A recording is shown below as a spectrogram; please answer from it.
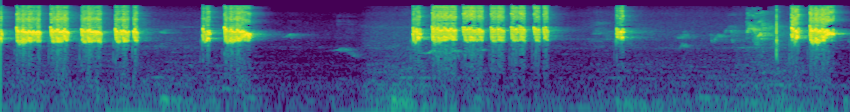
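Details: White-rumped shama, known locally as murai batu, singing vigorously: bursts of rapid, harsh, high chattering notes in tight clusters of four to eight, separated by short pauses, with a softer single note between bursts.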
